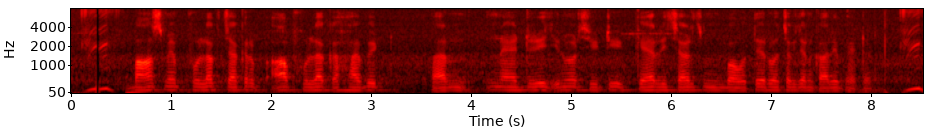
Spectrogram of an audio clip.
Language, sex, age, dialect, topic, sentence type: Maithili, male, 18-24, Bajjika, agriculture, statement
